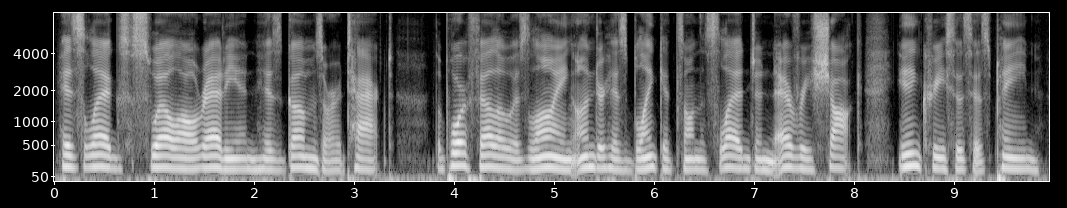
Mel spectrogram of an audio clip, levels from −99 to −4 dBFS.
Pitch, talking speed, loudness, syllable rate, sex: 150 Hz, 155 wpm, -18 LUFS, 4.4 syllables/s, female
